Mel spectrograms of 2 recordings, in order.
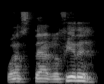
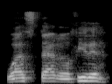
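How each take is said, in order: No difference in how they are said.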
